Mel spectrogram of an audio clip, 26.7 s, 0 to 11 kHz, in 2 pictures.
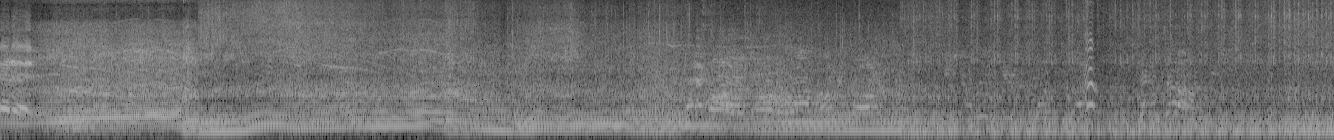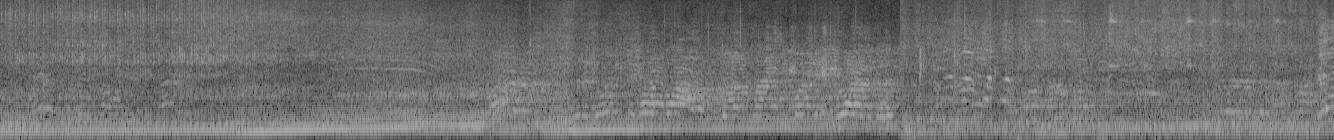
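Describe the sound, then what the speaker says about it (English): Race car engines roar at Seekonk Speedway during a 1999 weekly Sportsman Division race, rising and falling in pitch as the cars sweep past, with an announcer talking over the continuous din. "That's racing engines"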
